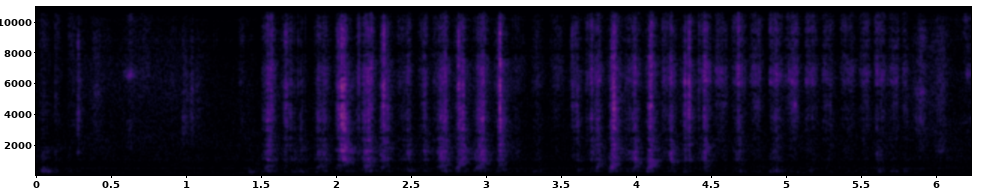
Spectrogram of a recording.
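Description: A pointed wooden stick scratches across a flat scratch-art page, a black coating over colored paper. Quick, uneven strokes make dry, raspy scratches with a bright, high-pitched edge, growing denser after the first second and a half and easing off near the end. A faint steady low hum sits underneath.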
